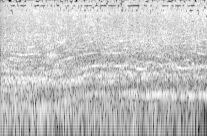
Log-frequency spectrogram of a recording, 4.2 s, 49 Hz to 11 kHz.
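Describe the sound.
Formula 1 car engines roaring together at a race start, a dense, loud, continuous roar of high-revving engines with no break or pause.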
